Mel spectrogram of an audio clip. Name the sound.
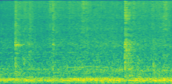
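eggplant and green chilies frying and being stirred in a pan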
